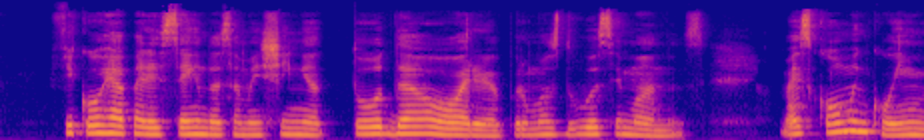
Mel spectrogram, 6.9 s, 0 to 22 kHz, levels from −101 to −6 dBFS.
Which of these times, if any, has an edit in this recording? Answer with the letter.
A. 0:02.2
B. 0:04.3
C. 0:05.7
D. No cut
C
